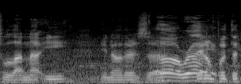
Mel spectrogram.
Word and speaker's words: Lanai: Yes, a lot of people don't put the two together, but I guess because it's pronounced Lanai, there's they don't put the two together.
